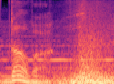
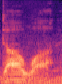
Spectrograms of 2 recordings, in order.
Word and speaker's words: Da'wah: Ayan Hirsi Ali, author of The Challenge of Dawah and a vocal critic of radical Islam, highlights the fundamental role of Dawah, the Islamic practice of proselytizing. And you've written this book about it, The Challenge of Dawah, which I'm sure I'm mispronouncing.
